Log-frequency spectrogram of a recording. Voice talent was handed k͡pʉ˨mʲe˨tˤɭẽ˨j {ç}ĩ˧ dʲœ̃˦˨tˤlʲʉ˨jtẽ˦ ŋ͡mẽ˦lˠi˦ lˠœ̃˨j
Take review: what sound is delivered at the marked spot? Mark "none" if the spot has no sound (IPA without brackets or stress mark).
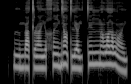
χ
